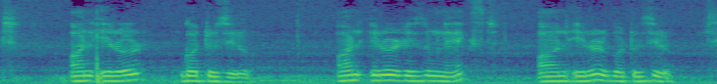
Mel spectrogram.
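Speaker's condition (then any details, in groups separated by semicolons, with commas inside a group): No condition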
